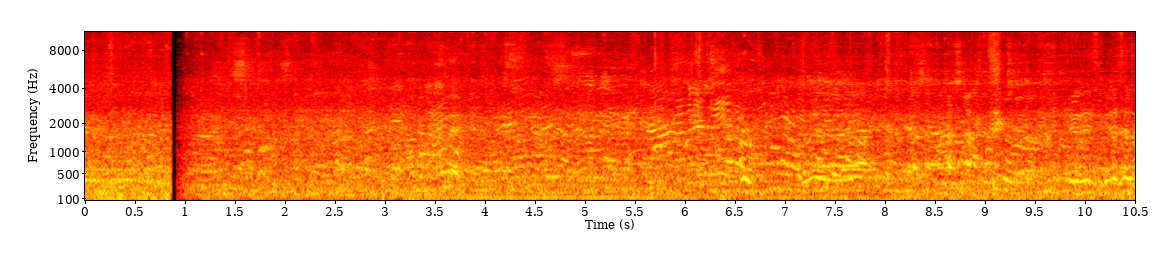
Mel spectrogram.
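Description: Men and women talk nearby.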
